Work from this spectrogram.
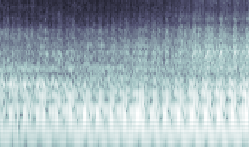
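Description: An outboard motor, freshly fitted with a replacement water pump, runs steadily in reverse gear, a loud, continuous droning hum with a regular low throb and no talking.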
